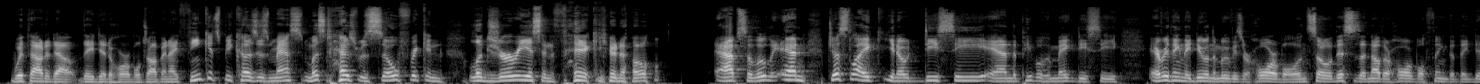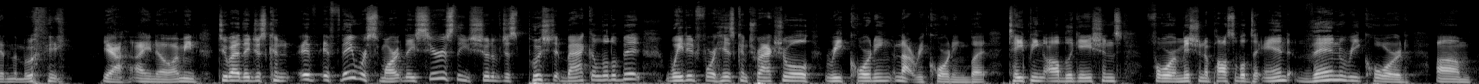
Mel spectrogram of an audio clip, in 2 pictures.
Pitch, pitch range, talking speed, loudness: 160 Hz, 140-185 Hz, 205 wpm, -21 LUFS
